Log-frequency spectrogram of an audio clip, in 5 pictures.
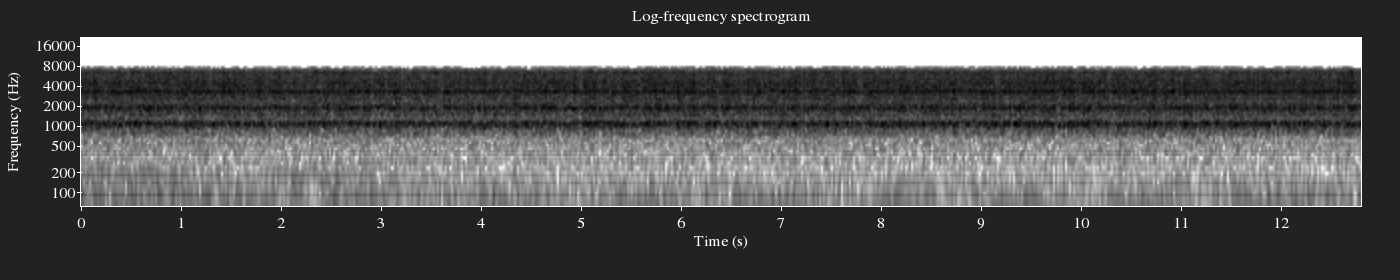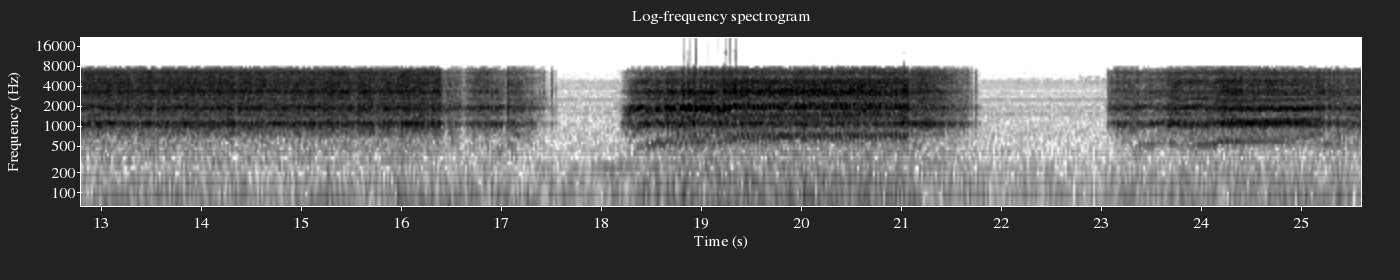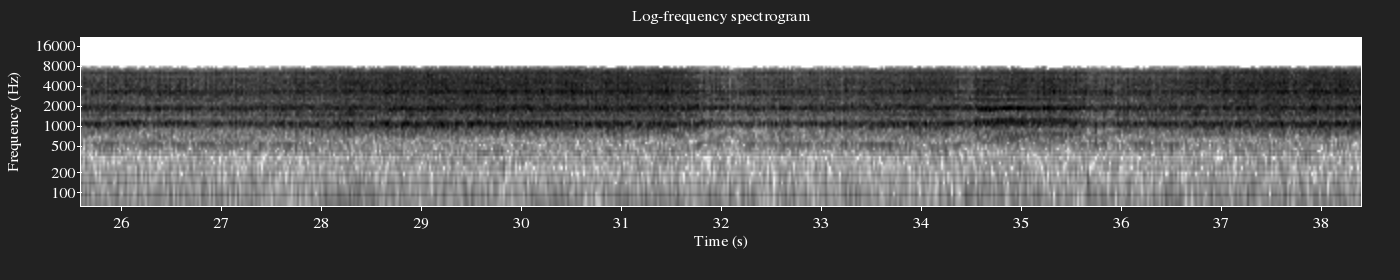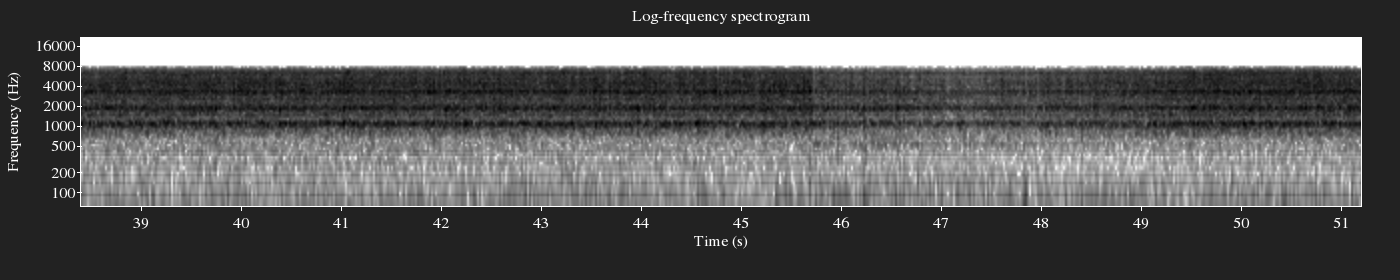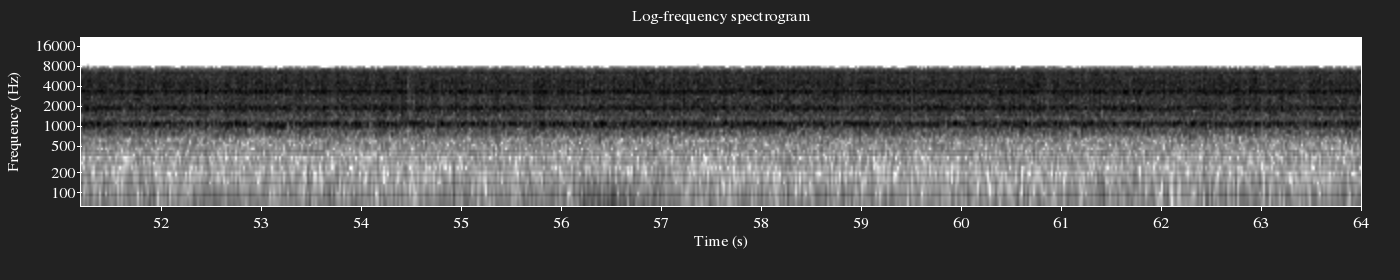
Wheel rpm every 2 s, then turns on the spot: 160, 160, 160, 160, 160, 160, 160, 160, 70, 100, 110, 40, 160, 160, 160, 160, 160, 160, 160, 160, 160, 160, 160, 160, 160, 160, 160, 160, 160, 160, 160, 160.
none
